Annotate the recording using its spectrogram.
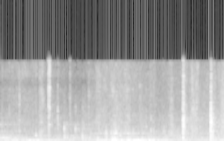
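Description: Low murmur of several voices in the chamber, with two faint clicks, one about a quarter of the way in and one near the end.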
